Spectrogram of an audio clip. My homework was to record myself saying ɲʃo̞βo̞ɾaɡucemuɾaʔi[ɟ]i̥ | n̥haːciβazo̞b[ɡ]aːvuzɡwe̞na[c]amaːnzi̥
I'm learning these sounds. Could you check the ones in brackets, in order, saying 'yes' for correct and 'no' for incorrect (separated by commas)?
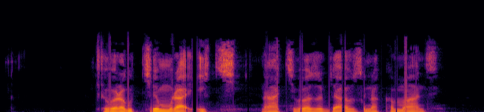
no, no, no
